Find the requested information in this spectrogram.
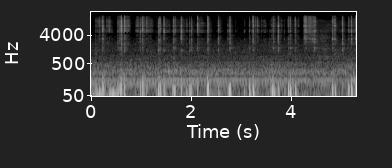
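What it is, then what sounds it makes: Insulated stainless steel water bottle. Long nails tap quickly and irregularly on the sides of a hollow, purple-coated metal Klean Kanteen insulated stainless steel water bottle. Each tap gives a soft, dull low thump with a bright clicky edge that dies away almost at once, over a faint steady hum.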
